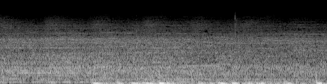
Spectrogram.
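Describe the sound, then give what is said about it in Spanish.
A dense, steady roar of a large stadium crowd whistling during La Marseillaise, the French national anthem, with Spain as the home side. A continuous wash of noise with low rumbling swells and no clear pauses throughout. “Hubo pitos, ¿eh? Muchos pitos, sí.”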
